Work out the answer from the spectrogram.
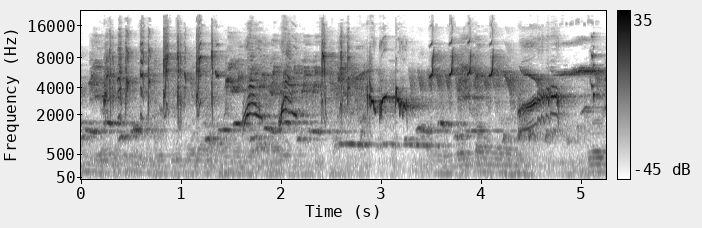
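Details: Orange-headed thrush singing after its moult: a dense, fast stream of sharp clicks, chirps and warbled slurs, with steady lower whistles in the background.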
